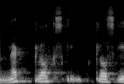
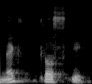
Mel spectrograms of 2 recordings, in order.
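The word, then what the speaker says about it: McCloskey: अंग्रेजी में मैक जो होता है ना, एमसी लिखते हैं, बीच में ए गायब कर देते हैं, ये उनका रिवाज है। कभी कभी होता है तो भी साइलेंट होता है, कभी कभी होता नहीं तभी बोल रहा होता है।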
